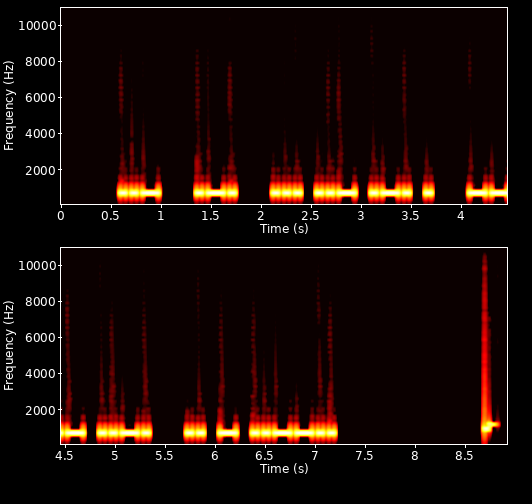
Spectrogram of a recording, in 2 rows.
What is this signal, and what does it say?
Morse code, heard as a keyed tone, about 22 wpm, 700 Hz. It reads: U R SURE OF IT?
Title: Sentences from Top 300 Words and Abbreviations 22wpm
